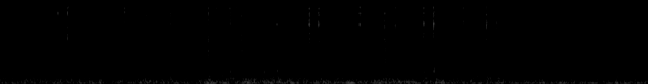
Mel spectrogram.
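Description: Near silence with faint, irregular clicks and ticks scattered through it.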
